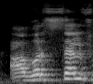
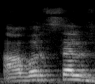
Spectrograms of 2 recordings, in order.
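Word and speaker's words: ourselves: बहुत सारे स्टूडेंट्स की प्रोनाउंसिएशन और स्पेलिंग भी मिस्टेक करते हैं, आवर सेल्फ नहीं बोल के आवर सेल्व्स बोलना है, यानी हम खुद।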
